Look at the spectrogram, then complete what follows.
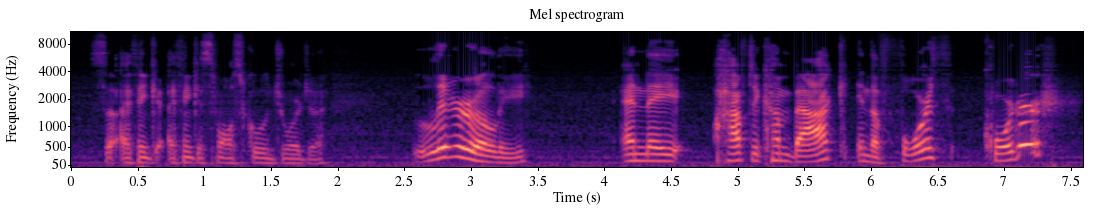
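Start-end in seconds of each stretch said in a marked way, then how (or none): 2.6-7.3 voice breaking, cracking on a word. Recapping a football game, voice cracking mid-sentence. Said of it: "Excuse me for that voice crack".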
